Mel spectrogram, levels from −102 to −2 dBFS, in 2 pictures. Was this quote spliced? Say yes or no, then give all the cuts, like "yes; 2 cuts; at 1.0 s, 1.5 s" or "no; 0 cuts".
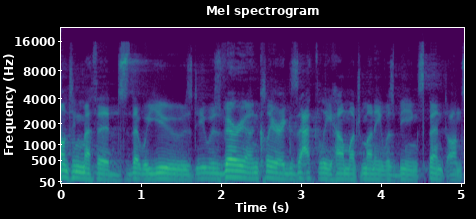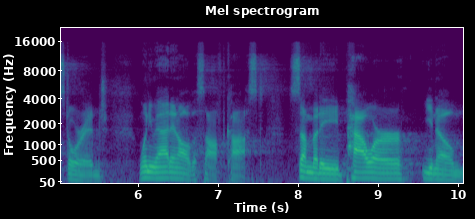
no; 0 cuts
